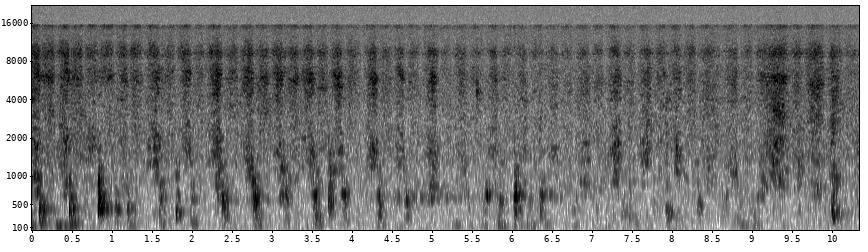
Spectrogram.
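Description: Faint rubbing of a duster wiping a whiteboard clean, in many short, quick strokes.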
